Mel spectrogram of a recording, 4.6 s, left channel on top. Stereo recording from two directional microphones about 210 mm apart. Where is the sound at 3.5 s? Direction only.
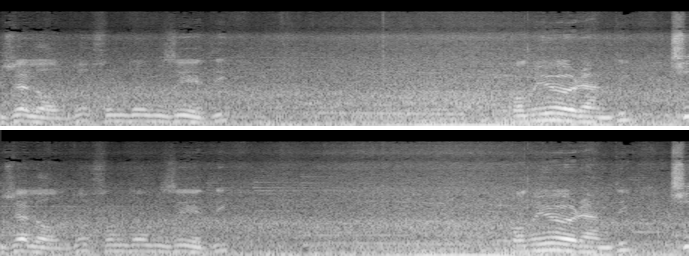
20° right (ahead or behind).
